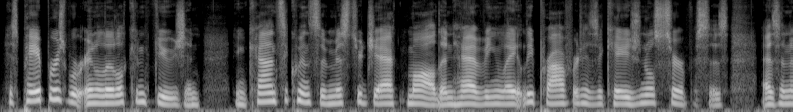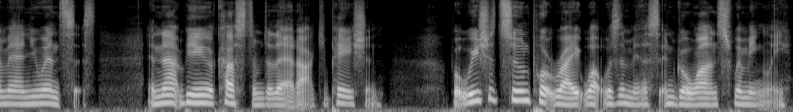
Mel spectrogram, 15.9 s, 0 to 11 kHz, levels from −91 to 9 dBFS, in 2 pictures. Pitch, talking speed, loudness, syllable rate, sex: 175 Hz, 160 wpm, -19 LUFS, 5.2 syllables/s, female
